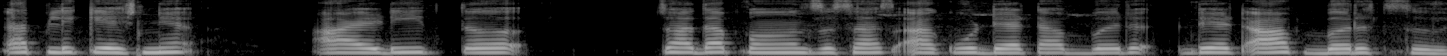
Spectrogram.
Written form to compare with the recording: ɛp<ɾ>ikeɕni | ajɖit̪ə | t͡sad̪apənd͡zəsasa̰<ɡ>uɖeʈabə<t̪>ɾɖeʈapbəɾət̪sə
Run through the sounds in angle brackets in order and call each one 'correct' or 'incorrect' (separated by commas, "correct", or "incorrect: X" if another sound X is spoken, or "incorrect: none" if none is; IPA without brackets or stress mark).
incorrect: l, incorrect: k, incorrect: none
